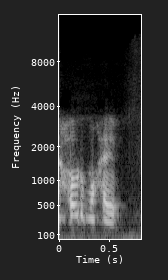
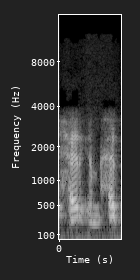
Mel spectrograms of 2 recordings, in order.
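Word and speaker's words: حورمحب: احنا نسميه ايه؟ نسميه حر محب. ايوه. لكن هو في الاصل، عشان كده احنا لما بنقول يا جماعه ننطق الاسماء مظبوطه، هي ليها قصد الكلمه دي. ليه حر ام حب؟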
